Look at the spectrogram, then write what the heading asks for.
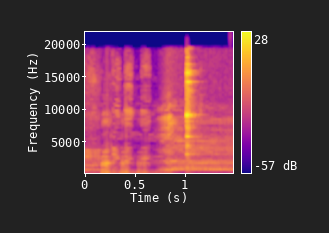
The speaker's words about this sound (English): Inadequate bell skills again. Yeah, just gotta tap it.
